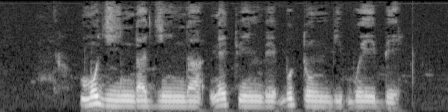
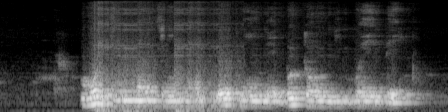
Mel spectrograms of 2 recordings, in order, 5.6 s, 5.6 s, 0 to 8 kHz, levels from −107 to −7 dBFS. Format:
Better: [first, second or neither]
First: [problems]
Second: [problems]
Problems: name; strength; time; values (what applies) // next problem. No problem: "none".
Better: first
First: none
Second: noise reduction (neural separator model SepFormer DNS4)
